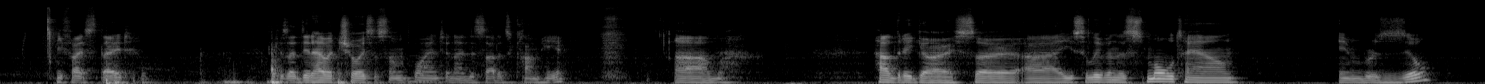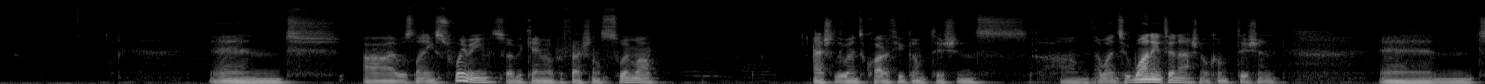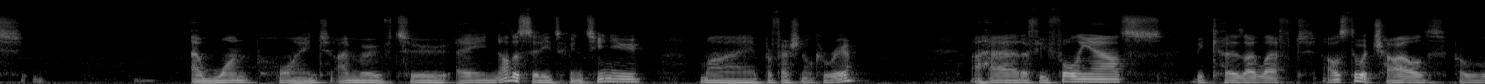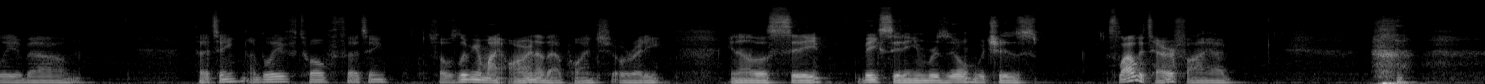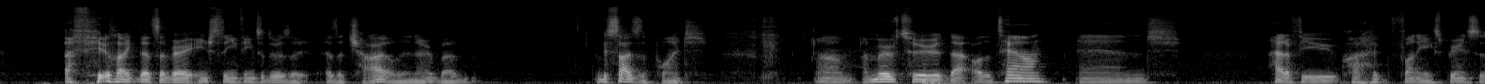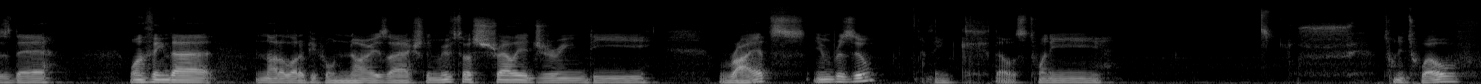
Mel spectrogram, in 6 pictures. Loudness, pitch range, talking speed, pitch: -33 LUFS, 85-95 Hz, 120 wpm, 90 Hz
